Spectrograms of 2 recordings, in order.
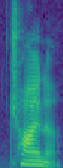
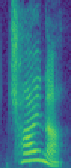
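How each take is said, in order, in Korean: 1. 마지막 모음은 약하게 줄어든 'uh' 소리예요. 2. 마지막 모음은 열린 'ah' 소리예요. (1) "이렇게 살짝 어에 가깝게 발음하나" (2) "이렇게 아 소리로 발음을 하나"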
